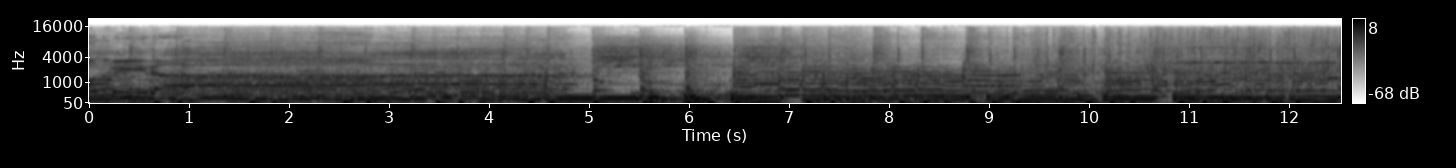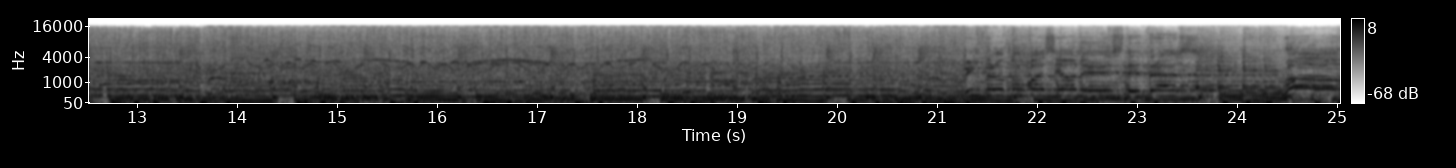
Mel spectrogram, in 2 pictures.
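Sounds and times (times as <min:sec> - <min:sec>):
live band music: 0:00.0 - 0:25.0
electric guitar lead line: 0:00.8 - 0:24.6.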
